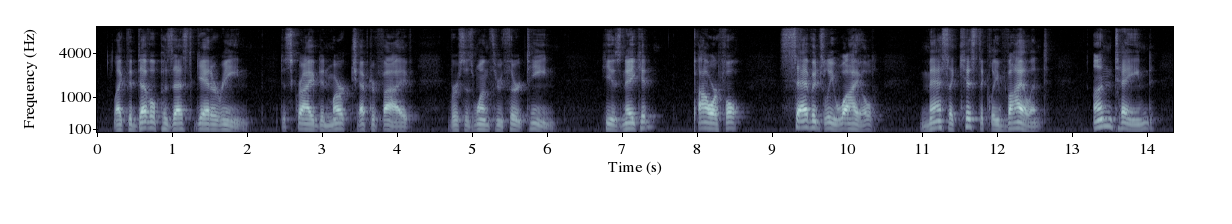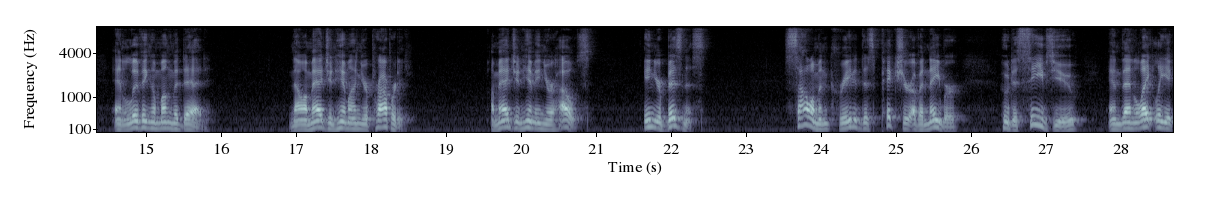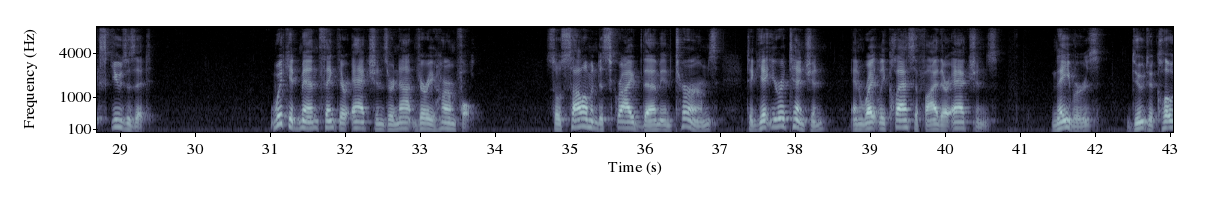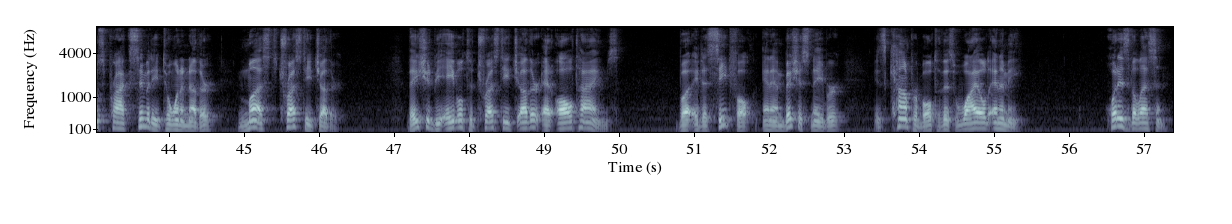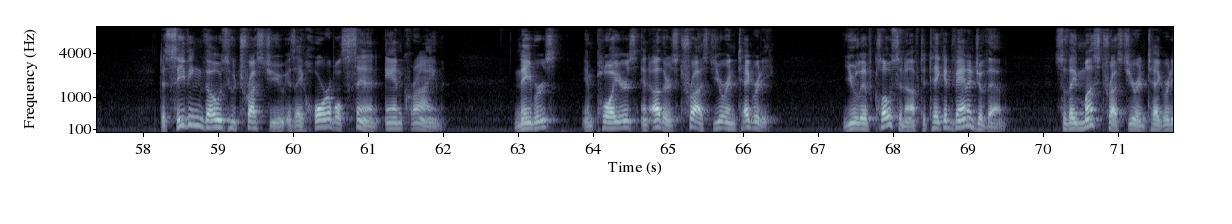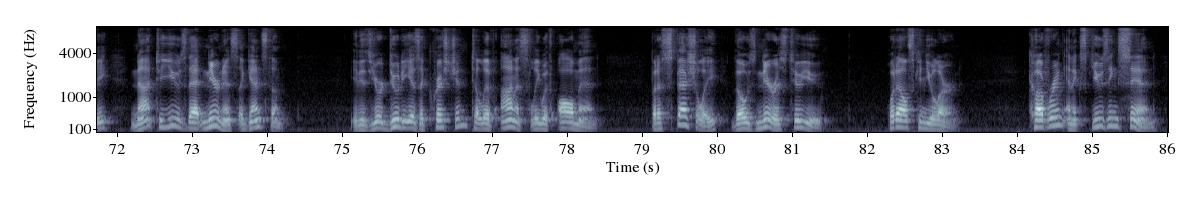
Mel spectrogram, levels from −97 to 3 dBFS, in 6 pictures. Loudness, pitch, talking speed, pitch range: -30 LUFS, 115 Hz, 130 wpm, 100-135 Hz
